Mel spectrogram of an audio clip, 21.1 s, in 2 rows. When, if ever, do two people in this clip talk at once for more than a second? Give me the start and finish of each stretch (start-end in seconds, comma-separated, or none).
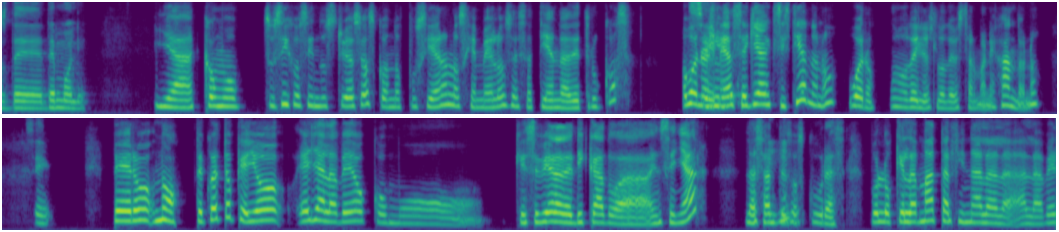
none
